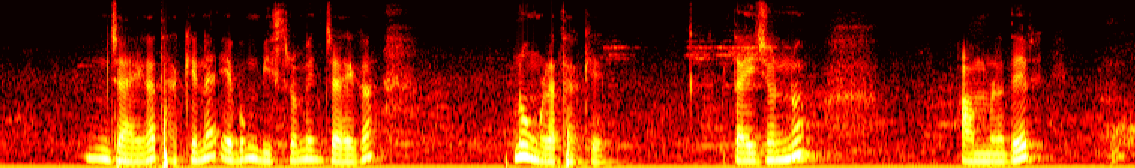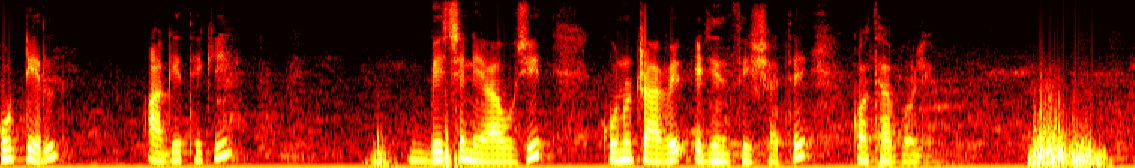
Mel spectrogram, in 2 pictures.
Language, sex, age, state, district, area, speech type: Bengali, male, 18-30, West Bengal, Kolkata, urban, spontaneous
